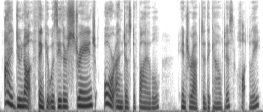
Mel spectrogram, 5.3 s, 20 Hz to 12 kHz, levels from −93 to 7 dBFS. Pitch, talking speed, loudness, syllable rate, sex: 185 Hz, 160 wpm, -19 LUFS, 5.7 syllables/s, female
